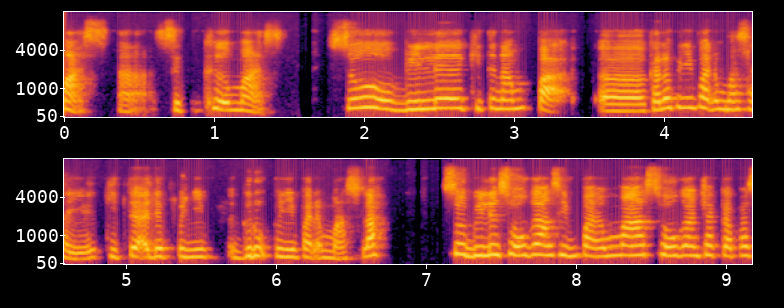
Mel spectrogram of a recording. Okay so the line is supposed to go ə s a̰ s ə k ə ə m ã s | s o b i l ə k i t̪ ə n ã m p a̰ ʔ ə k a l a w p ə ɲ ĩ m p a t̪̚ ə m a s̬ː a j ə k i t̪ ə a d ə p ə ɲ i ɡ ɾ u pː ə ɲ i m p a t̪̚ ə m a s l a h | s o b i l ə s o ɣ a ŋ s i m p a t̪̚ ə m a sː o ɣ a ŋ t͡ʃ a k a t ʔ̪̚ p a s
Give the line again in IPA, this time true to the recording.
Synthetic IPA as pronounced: a s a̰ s ə k ə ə m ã s | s o b i l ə k i t̪ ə n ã m p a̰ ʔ ə k a l a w p ə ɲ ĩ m p a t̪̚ ə m a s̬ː a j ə k i t̪ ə a d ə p ə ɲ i ɡ ɾ u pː ə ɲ i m p a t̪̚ ə m a s l a h | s o b i l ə s o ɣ a ŋ s i m p a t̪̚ ə m a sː o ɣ a ŋ t͡ʃ a k a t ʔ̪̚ p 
